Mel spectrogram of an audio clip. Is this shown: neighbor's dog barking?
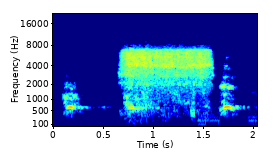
yes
